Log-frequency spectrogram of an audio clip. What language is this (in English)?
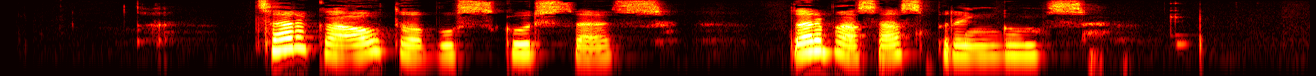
Latvian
